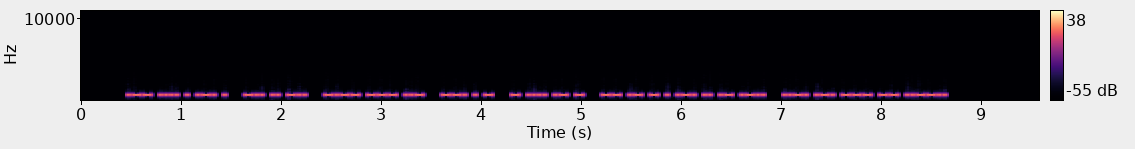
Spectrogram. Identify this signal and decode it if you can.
Morse code, heard as a keyed tone, about 46 wpm, 700 Hz. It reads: WHERE DID YOU GET THAT MATERIAL FROM?
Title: Sentences from Top 1000 Words - Review Part 5 - 45wpm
